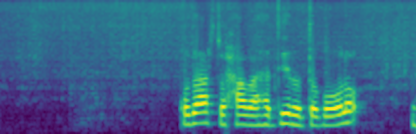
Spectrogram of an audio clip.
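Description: Meat and vegetables frying faintly in a cast-iron pot as they are stirred and tossed. About two seconds in a voice comes in loudly with long, steady-pitched notes for nearly two seconds, covering the frying.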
